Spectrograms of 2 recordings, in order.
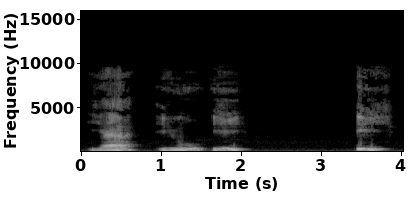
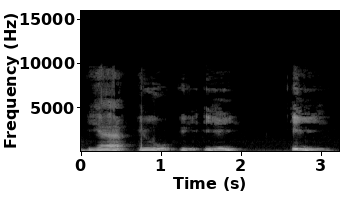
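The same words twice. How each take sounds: Both takes have the same delivery.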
